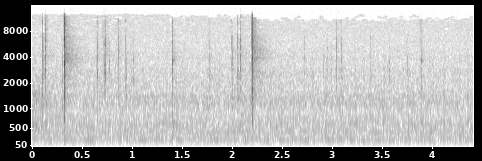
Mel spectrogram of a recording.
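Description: KYP self-adjusting wire stripper's jaws and spring mechanism clicking softly as the tool is worked in the hand: a few faint ticks, with two sharper clicks about a third of a second in and just past two seconds.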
